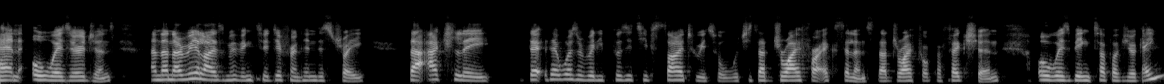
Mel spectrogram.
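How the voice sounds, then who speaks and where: In a French accent, a woman with a bright, sharp tone and medium pitch talks at a fairly quick pace with ordinary pitch variation, recorded dry and close with no echo against a quiet background. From France. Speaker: legal operations consultant. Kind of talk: interview.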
